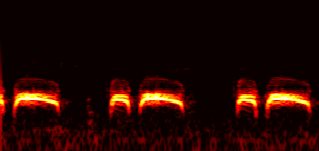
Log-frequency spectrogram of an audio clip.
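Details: Spotted dove (tekukur) calling loudly and close: three double coos, each a short hoot leading into a longer rounded, slightly falling coo, spaced about a second apart over near silence.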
